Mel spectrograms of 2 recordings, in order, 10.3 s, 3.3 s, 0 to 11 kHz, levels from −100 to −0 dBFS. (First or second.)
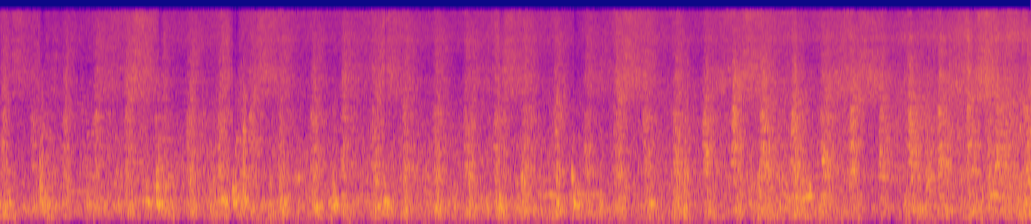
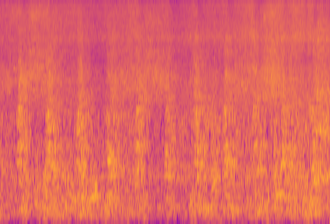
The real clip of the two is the first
